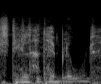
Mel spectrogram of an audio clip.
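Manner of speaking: in a whisper. Narrator reading a man's line as he presses a bandage to an injured woman, whispered. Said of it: "viskade han".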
